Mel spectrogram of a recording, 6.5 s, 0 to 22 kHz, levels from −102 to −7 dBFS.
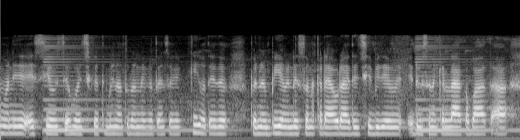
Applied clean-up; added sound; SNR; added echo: none; Acoustic guitar; 13 dB; none.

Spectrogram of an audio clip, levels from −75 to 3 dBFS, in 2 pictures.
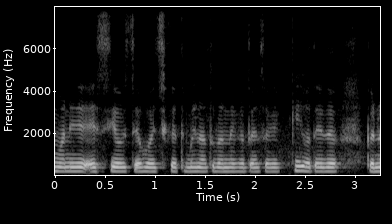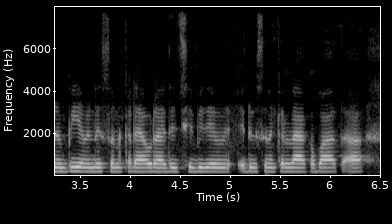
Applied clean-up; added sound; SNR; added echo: neural mask model Resemble Enhance denoiser.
